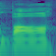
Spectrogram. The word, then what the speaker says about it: Balke: Pronounced Ball Balke. Key. Right. Balke. Exactly. Yes. Gotcha. Ball and key.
